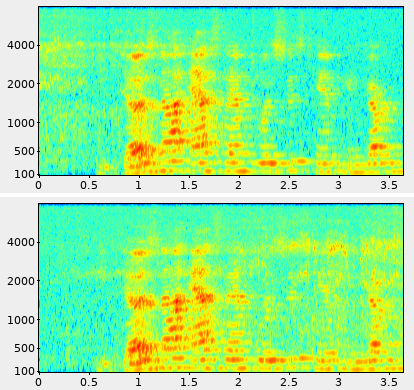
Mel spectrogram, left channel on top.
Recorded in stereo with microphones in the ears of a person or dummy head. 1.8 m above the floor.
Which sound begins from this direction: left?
A man speaking, at 0.6 s.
